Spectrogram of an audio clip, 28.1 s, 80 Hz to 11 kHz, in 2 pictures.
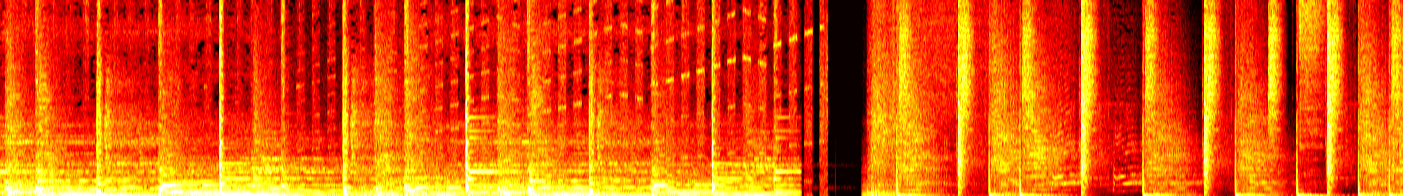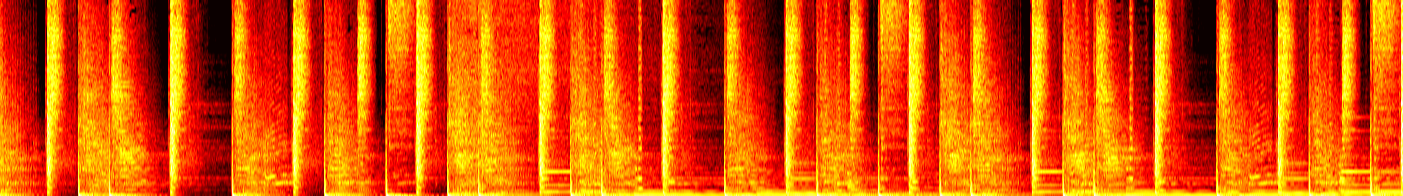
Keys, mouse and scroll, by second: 0.1 click, 1.9 click, 4.5 Return, 6.8-7.3 scroll up 1, 8.5-10.7 drag, 11.7-14.5 drag, 19.7 scroll down 1, 19.8-20.1 click, 20.2 scroll up 1, 20.3 click, 20.4 Return, 20.6 click, 20.8 scroll up 1, 20.9 click, 21.9 scroll down 1, 22.0-22.3 click, 22.3 scroll up 1, 22.4 click, 22.8 Return, 22.9 click, 23.1 scroll up 1, 23.3 drag.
